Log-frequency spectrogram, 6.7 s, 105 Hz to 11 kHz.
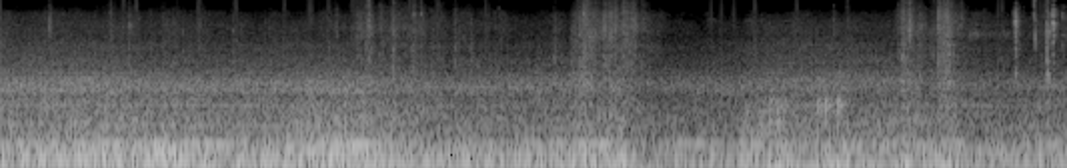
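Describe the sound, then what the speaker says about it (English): A 2018 Mercedes-AMG E63S in Sport Plus mode shifts up on its own from inside the cabin. A loud, steady engine rumble carries faint crackles and brief pops at the shifts. "Upshifts are awesome in Sport Plus mode."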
